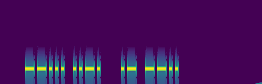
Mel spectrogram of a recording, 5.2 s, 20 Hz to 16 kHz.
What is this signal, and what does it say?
Morse code, heard as a keyed tone, about 20 wpm, 700 Hz. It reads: 7F AZ
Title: Field Day Exchanges Encore - 20wpm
